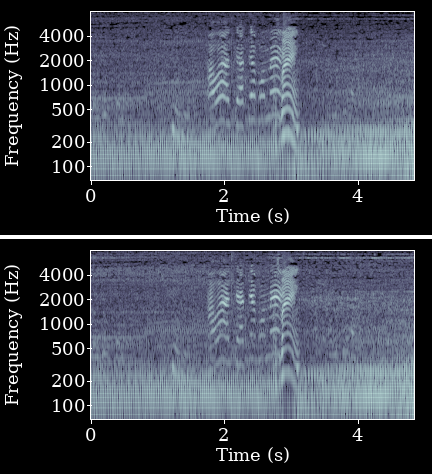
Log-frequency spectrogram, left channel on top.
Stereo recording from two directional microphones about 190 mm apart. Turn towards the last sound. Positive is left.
turn(degrees=0)  # may be behind; listen again after turning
